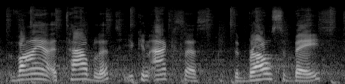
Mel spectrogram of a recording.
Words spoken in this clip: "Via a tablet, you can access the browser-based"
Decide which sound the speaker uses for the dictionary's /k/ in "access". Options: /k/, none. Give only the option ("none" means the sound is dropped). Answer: /k/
